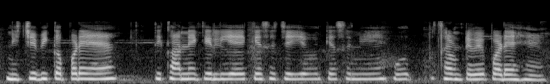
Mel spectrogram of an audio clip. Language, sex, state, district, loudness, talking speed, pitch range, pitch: Hindi, female, Rajasthan, Jaipur, -15 LUFS, 185 wpm, 240-260 Hz, 250 Hz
